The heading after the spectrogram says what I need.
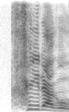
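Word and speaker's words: χ: 카이라고 우리가 이제 읽을 때 카이라고 읽습니다.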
